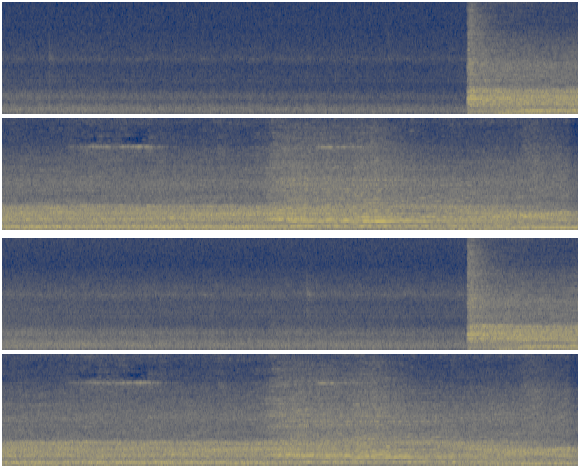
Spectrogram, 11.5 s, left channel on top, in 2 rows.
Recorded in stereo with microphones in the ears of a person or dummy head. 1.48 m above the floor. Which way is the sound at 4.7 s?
20° left (ahead or behind).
